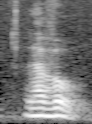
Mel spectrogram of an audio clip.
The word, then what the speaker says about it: Lavau: Lavau.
